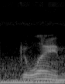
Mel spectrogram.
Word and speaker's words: Ghislaine: with old jizzy oh gillane maxwell gallane that's how you say her name correct yeah she's she's still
